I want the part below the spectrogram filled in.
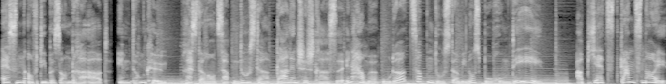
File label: radio spot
